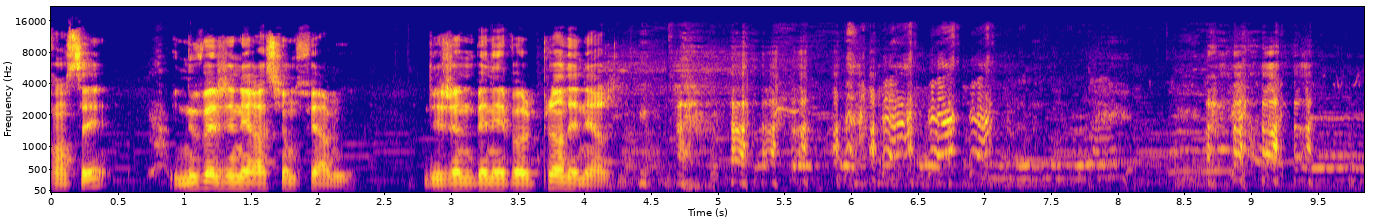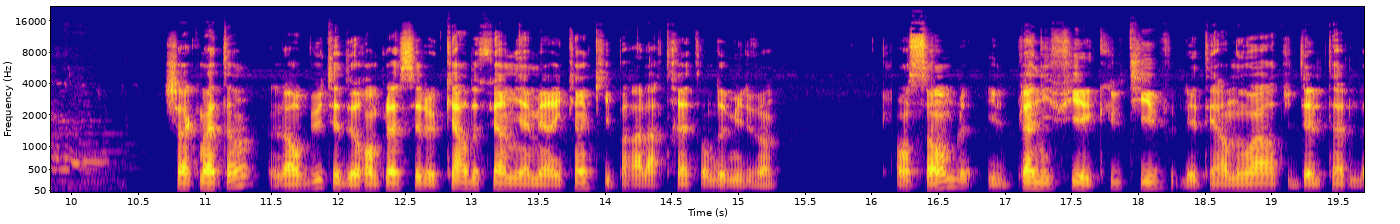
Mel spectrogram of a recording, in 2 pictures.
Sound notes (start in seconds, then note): 4.2 laughs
